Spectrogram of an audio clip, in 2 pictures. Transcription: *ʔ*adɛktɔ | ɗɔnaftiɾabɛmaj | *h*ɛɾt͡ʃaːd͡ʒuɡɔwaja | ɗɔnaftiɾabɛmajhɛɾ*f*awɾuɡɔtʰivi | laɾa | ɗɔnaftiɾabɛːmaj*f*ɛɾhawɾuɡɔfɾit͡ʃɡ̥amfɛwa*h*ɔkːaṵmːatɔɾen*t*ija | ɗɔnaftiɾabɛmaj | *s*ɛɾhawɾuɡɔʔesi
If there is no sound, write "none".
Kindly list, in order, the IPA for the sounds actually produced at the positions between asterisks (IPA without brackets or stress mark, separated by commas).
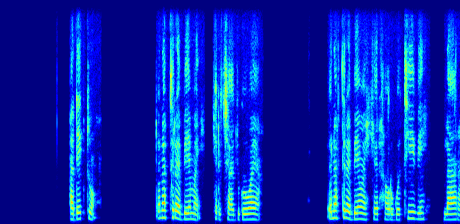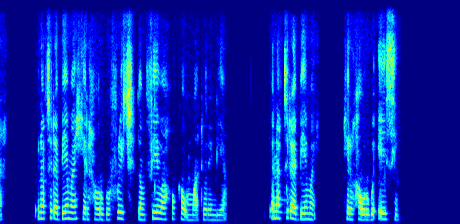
ʔ, h, h, h, h, d, h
